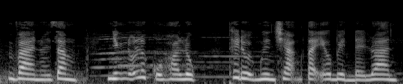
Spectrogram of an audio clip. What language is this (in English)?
Vietnamese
